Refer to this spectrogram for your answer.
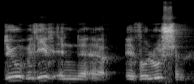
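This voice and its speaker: A man's voice: medium pitch, fast, bright, forceful tone. A young man from Lebanon calling in to a show over Skype, speaking hesitantly and stumbling over his words. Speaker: caller. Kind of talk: phone-in call.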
